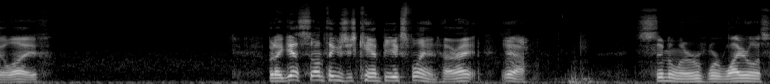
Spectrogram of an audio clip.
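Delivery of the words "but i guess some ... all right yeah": higher, louder sarcastic aside. Acted. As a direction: shrug it off mockingly. Sarcastic aside in news read.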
